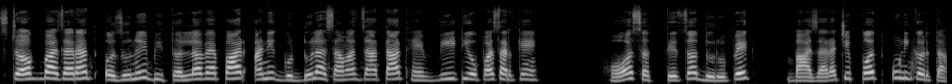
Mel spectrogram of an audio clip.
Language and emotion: Goan Konkani, disgusted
